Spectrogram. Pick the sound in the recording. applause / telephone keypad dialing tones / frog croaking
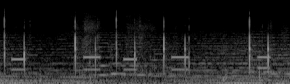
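telephone keypad dialing tones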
